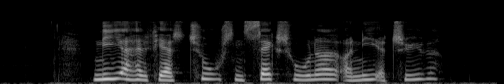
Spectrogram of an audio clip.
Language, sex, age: Danish, female, 48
